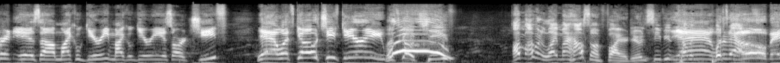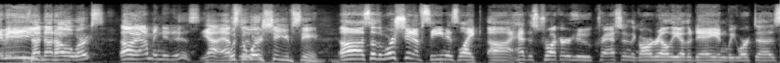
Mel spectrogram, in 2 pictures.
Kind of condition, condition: setting, outdoors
